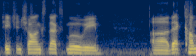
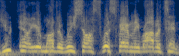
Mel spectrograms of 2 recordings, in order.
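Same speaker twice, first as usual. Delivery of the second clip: put-on grandmother voice, higher; 6 semitones higher than usual. Retelling what grandmother said walking out of the movie: imitating grandmother's instruction. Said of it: "she's like".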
